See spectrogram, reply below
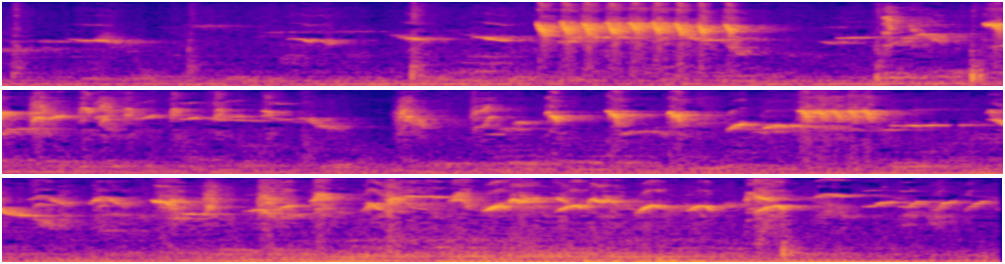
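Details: Branjangan, or Horsfield's bush lark, delivering dense, high-pitched twittering with buzzy bursts and quick repeated notes over a faint low background hum.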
